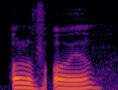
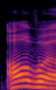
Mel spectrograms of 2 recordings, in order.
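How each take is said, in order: First: It is said in an Eastern European accent. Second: It is said in her own plain accent.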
